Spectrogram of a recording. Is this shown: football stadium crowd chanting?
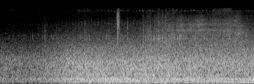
no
